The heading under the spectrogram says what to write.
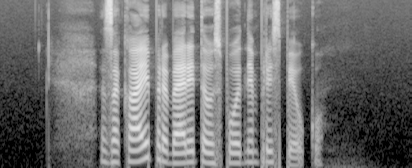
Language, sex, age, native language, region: Slovenian, female, 18-29, Slovenian, Posavska region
